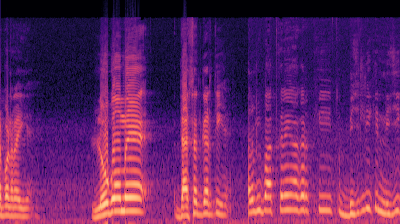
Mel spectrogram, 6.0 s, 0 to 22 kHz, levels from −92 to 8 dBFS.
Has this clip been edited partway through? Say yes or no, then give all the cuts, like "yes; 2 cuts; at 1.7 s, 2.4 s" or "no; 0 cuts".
yes; 1 cut; at 3.5 s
